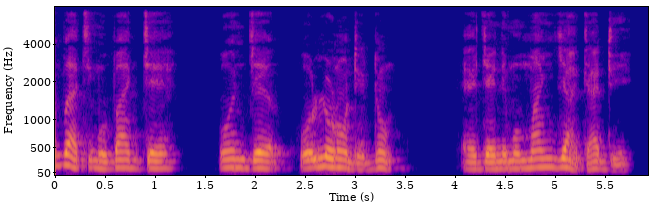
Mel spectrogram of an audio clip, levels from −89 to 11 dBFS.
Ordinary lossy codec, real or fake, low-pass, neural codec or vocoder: AAC, 48 kbps; fake; 7.2 kHz; codec, 16 kHz, 8 kbps, FreqCodec, larger model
